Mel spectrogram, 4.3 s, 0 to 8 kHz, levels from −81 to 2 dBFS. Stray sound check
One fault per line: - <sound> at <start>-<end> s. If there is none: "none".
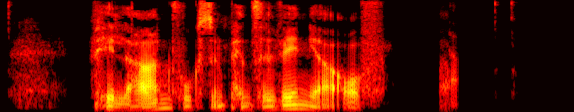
- laugh at 3.3-3.5 s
